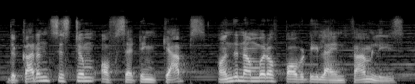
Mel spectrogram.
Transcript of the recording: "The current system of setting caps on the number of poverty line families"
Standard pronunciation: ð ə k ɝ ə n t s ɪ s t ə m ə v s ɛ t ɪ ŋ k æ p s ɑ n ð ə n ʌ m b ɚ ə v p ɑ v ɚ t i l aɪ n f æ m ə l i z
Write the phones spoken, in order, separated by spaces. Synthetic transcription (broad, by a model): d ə k ɝ ə n t s ɪ s t ə m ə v s ɛ t ɪ ŋ k æ p s ɑ n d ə n ʌ m b ɚ ə v p ɑ v ɚ t i l aɪ n f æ m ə l i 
